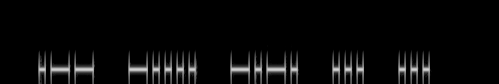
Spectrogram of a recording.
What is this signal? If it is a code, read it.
Morse code, heard as a keyed tone, about 20 wpm, spaced as for 14 wpm, 700 Hz. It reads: W6CSS
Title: 140 Lesson 23g - Letter f - Call Signs 20wpm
